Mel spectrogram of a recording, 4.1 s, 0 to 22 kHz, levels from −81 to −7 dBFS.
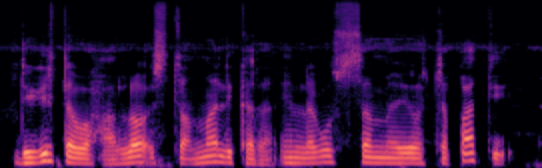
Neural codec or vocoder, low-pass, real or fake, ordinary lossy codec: codec, 44.1 kHz, 7.8 kbps, Pupu-Codec; none; fake; none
